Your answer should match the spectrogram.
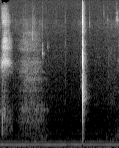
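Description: A single sharp click about one and a half seconds in, from a hand working at a spread of tarot cards on a table, over a low steady hum.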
